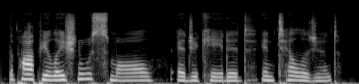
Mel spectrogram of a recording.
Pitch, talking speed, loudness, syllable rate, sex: 190 Hz, 100 wpm, -19 LUFS, 5.0 syllables/s, female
